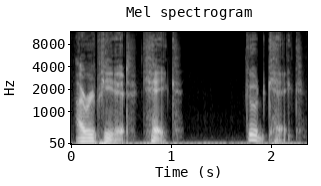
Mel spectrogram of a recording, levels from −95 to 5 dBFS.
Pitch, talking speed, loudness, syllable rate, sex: 95 Hz, 125 wpm, -19 LUFS, 4.4 syllables/s, male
